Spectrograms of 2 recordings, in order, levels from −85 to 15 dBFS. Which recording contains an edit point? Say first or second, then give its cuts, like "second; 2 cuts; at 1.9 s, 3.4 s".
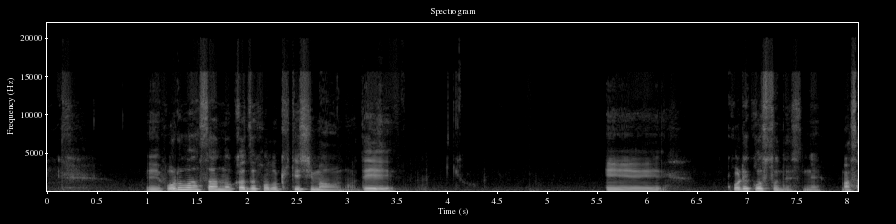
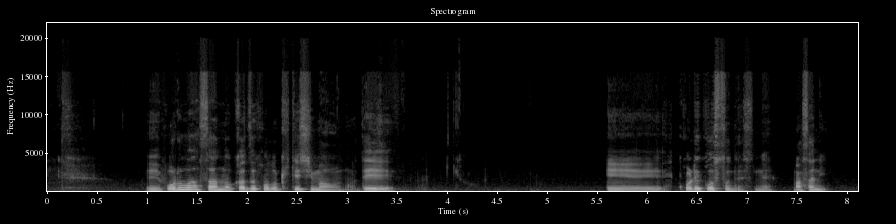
second; 1 cut; at 6.2 s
